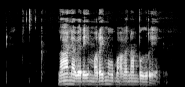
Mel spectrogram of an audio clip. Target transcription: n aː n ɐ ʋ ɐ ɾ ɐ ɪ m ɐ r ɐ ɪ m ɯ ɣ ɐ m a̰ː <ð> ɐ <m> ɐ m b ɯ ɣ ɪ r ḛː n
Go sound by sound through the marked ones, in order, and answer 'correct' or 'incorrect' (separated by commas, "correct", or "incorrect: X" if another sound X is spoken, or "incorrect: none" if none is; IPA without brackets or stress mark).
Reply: incorrect: ɣ, incorrect: n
